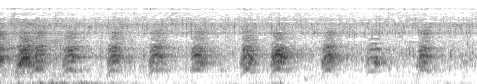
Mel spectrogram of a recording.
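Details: Miniature Schnauzer brothers Levi and Lucky let off the leash outdoors in spring after the snow melted in Aroostook County, Maine; a steady run of about nine mid-pitched barks roughly every half second, with water trickling faintly behind.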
